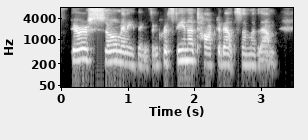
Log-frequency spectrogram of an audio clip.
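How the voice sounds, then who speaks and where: The intonation is fairly even. The background is quiet. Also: woman. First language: Spanish. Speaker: panel guest on antisemitism. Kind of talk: panel discussion.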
